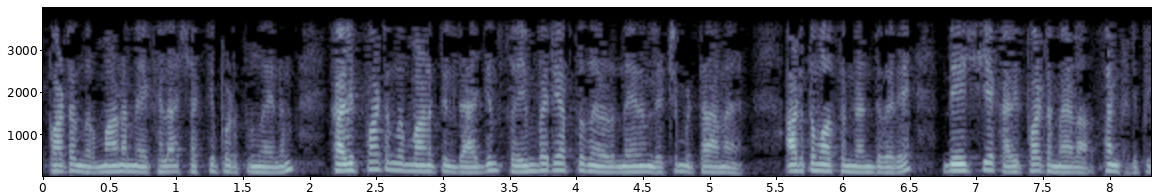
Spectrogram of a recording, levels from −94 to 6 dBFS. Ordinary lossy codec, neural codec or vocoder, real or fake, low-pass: none; none; real; 3.6 kHz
